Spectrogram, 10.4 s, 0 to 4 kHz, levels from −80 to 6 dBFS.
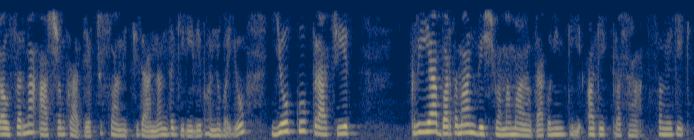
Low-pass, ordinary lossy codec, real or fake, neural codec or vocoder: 3.6 kHz; MP3, 32 kbps; fake; autoencoder, 48 kHz, 128 numbers a frame, DAC-VAE, trained on Japanese speech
